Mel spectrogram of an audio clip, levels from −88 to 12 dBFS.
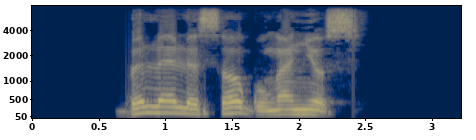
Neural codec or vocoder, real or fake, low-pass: none; real; 7.2 kHz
